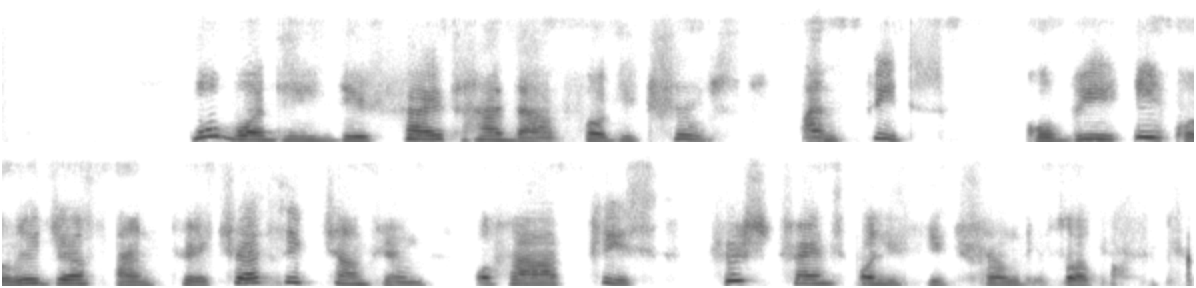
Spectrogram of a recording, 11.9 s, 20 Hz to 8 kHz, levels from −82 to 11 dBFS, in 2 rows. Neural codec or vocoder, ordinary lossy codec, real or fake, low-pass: codec, 16 kHz, 1 kbps, FreqCodec, smaller model; Opus, 32 kbps; fake; 7.2 kHz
